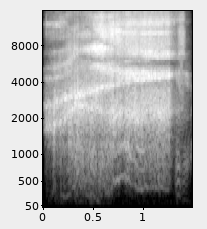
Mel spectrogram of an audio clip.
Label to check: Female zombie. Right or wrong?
Right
